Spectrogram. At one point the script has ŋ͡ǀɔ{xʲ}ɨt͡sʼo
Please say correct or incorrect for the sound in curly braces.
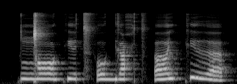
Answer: incorrect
